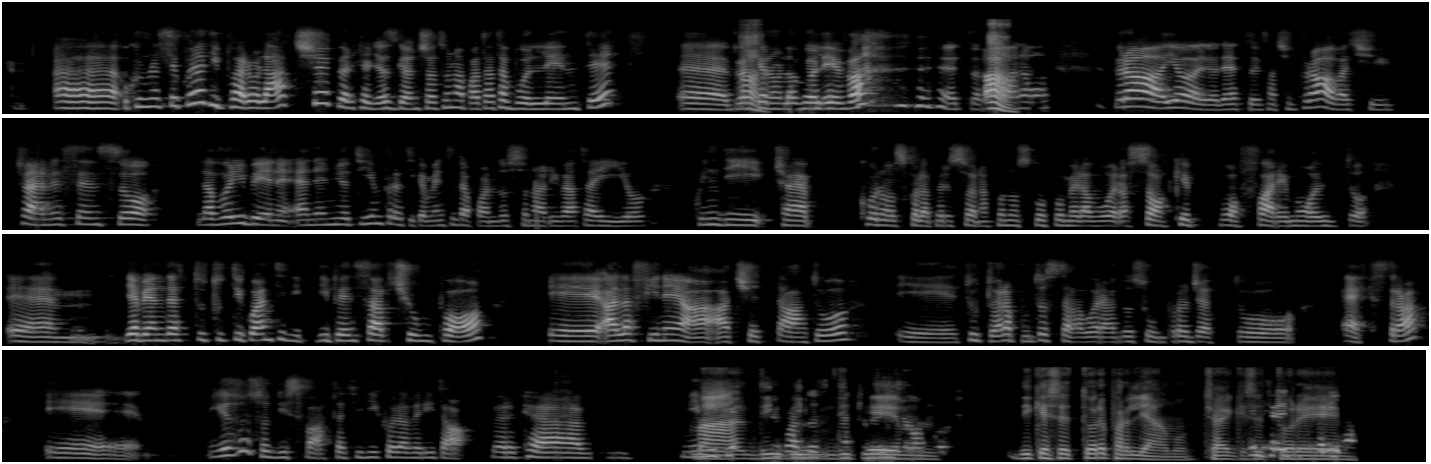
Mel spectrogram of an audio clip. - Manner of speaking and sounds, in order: "sequela" said as "sequena"; laugh
- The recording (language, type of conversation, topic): Italian, podcast, Come bilanci la sicurezza economica e la soddisfazione personale nelle tue scelte?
